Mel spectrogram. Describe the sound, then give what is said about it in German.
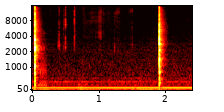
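Small high-power magnets are thrown onto a pane and stick, producing two sharp, isolated clicks about two seconds apart. Between them there is near silence over a faint low hum. “Magneten vorne dran, diese kleinen Hochleistungsmagneten. Ja, und das tatsächlich, wenn man das auf die Scheibe wirft, ja, ich weiß, in einem Podcast ist das ein bisschen blöd, weil man sieht es nicht, aber vielleicht hört ihr es ja.”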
